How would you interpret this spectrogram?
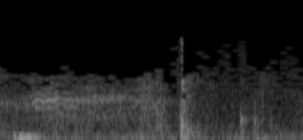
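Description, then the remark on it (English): An unlocked cabin door is opened quietly: a sharp latch click followed by a couple of softer knocks and rattles, set against a low, steady background hum. “This door isn't locked. It should be.”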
